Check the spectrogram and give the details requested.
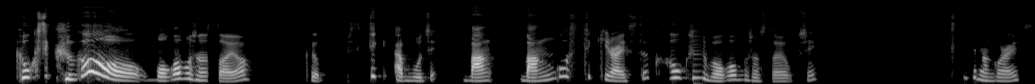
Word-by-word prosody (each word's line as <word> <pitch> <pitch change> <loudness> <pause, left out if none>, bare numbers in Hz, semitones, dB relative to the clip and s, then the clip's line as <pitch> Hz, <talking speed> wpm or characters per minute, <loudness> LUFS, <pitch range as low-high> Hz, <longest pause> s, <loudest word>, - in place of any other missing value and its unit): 그 - - +2
혹시 330 +4 -3
그거 230 - +6
먹어보셨어요? 190 - -2 0.5
그 - - -9 0.3
스틱 385 -1 -8
아 - - 0
뭐지? 170 -2 -11 0.2
망 175 0 +3 0.3
망고 205 - -1
스티키 355 - -13
라이스 165 - -4
그거 305 - -7
혹시 310 0 -5
먹어보셨어요 165 - -8
혹시? 200 - -18 1.3
스티키 305 0 -18
망고 170 - -9
라이스. 165 +6 -8
200 Hz, 265 characters per minute, -21 LUFS, 165-270 Hz, 1.3 s, 그거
